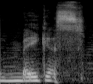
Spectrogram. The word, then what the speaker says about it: Magus: Truth be told, until I heard Day Malin from Baldur's Gate 3 say it, I said Magus with a soft G because magic, but she says Magus, and I'm inclined to believe her.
